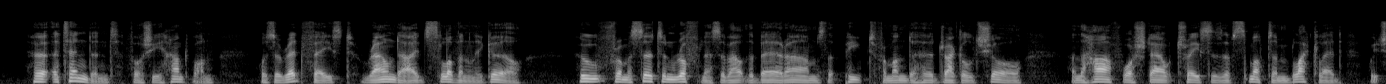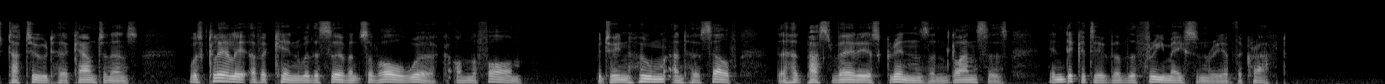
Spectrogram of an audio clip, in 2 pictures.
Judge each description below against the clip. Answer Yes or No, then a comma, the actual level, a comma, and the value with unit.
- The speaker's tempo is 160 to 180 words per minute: Yes, average, 165 wpm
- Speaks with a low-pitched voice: Yes, low, 100 Hz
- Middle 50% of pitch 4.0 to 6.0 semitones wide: Yes, average, 4.6 semitones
